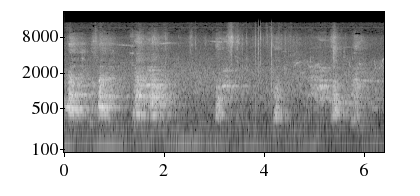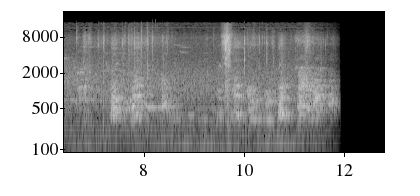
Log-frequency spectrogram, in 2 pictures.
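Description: A small dog barking and yipping in short, irregular calls, over and over, cutting off abruptly near the end.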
